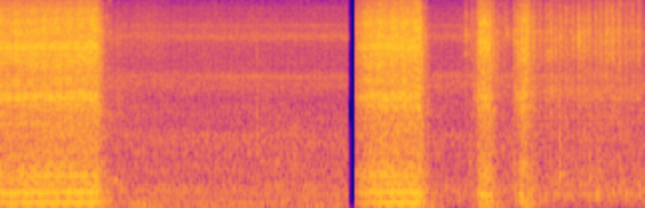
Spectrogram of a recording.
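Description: A sewing machine runs in a loud, steady burst, stops, then runs again in a shorter spell followed by two brief stitching bursts while sewing a shalwar trouser seam, close up with quiet pauses between.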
